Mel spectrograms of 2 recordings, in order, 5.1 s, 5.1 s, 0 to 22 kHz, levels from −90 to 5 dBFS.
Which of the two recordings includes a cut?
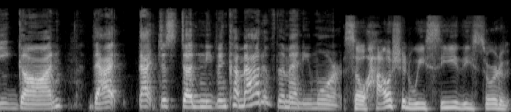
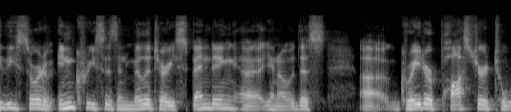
first; 1 cut; at 3.4 s

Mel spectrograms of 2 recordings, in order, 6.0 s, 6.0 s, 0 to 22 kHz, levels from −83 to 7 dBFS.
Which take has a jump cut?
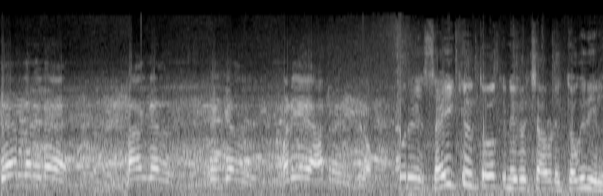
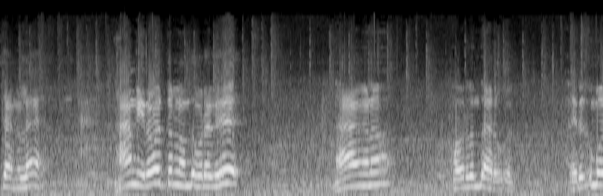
first; 1 cut; at 4.0 s

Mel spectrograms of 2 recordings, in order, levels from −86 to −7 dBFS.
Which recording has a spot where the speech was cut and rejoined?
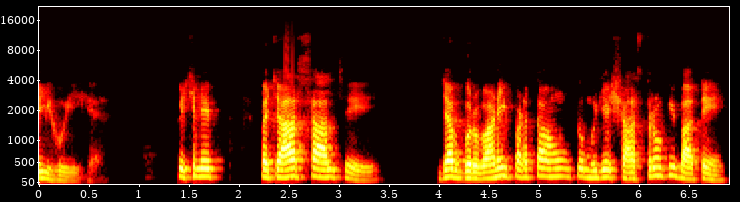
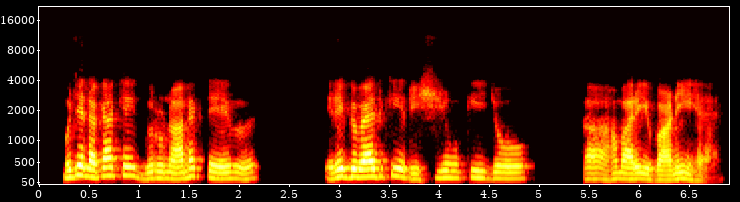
first; 1 cut; at 1.2 s

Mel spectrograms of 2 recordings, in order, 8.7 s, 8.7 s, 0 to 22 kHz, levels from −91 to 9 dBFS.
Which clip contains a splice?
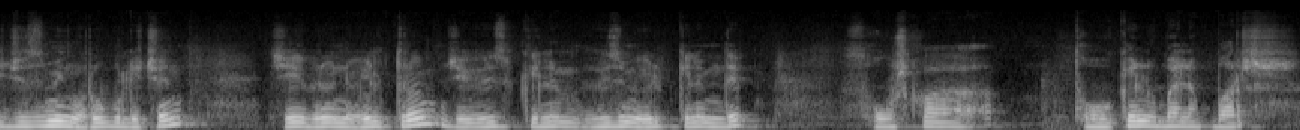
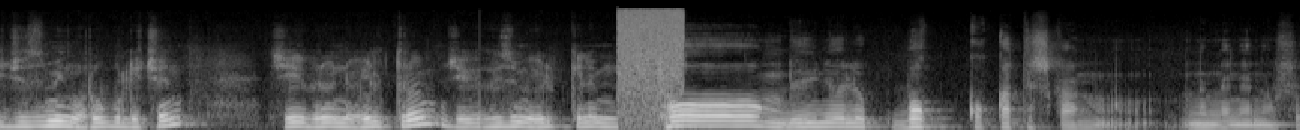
second; 2 cuts; at 3.2 s, 4.1 s

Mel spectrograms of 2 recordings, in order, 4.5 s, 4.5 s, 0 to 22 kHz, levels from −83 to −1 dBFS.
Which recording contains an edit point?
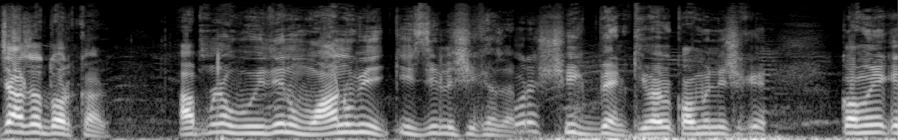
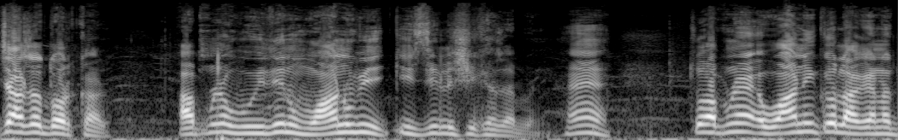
first; 1 cut; at 2.7 s

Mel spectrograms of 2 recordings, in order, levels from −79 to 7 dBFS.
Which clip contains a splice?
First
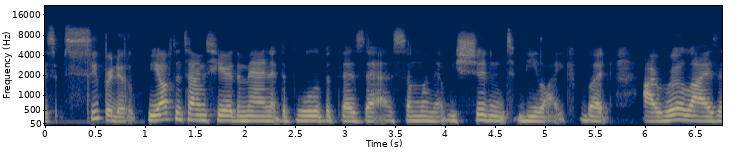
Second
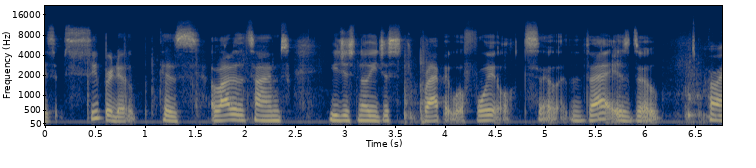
first; 1 cut; at 0.9 s

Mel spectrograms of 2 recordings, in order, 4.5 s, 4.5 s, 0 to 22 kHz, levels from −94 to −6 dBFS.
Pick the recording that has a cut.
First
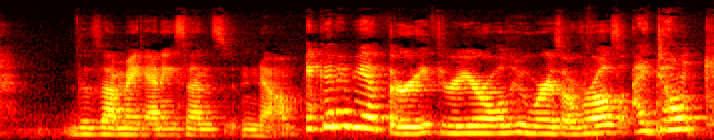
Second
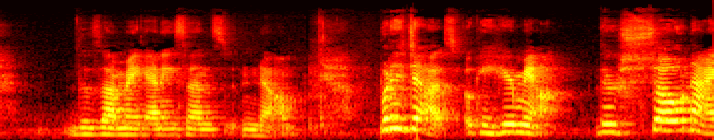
first; 1 cut; at 2.0 s

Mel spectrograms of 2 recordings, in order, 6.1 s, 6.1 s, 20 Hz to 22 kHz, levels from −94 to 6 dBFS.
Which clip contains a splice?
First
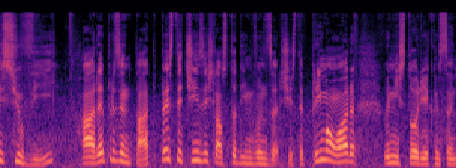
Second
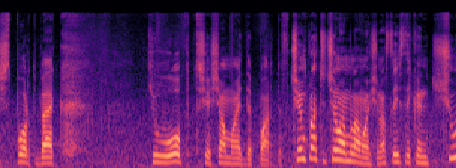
second; 1 cut; at 3.7 s

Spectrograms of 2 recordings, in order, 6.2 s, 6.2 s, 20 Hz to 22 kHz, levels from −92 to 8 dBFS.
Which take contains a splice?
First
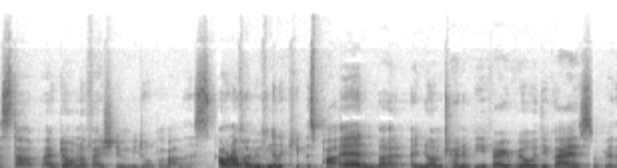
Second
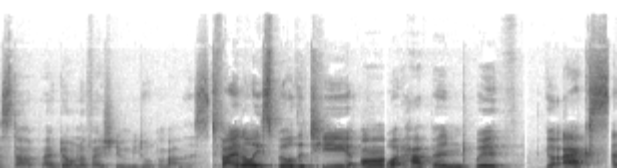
second; 2 cuts; at 2.1 s, 3.8 s

